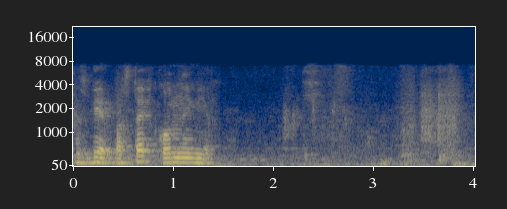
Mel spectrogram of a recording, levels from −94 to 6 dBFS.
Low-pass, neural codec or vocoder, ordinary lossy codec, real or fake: 7.2 kHz; none; Opus, 16 kbps; real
